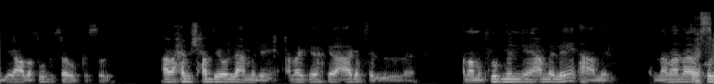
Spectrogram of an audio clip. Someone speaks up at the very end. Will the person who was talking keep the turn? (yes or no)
yes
